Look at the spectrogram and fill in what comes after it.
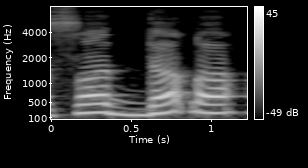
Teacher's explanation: دال حروف قلقلہ میں سے ہے، مشدد ہے، تو جمع کر پڑھیں گے صدق۔ صاد بھی حروف مستعلیہ میں سے ہے، یہ ہمیشہ پر پڑھا جائے گا، تو اس کو سین نہیں پڑھنا، صدق نہیں پڑھنا بلکہ صاد پڑھنا ہے، صدق۔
